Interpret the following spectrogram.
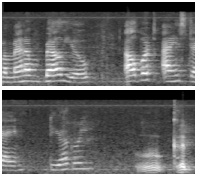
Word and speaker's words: Einstein: look at this here it goes in even though it's EI do you know why it he's German or something yeah he was Einstein Einstein right and so the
